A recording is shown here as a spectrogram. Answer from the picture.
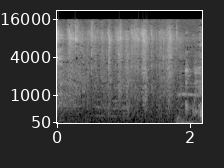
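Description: Faint eating noises: soft, irregular clicks and smacks of someone chewing and licking food from his fingers.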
